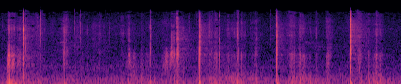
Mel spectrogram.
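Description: A small solid black soap bar is held in the hand while long black nails scrape and dig along its shaved surface. Soft, bright scratching and crackling is heard, broken by several sharp, brief clicks.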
